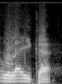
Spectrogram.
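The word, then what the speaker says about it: أولئك: Praktek ulaika, pembacaan lafadz ulaika ini harusnya dibaca lebih dari 2 harokat. Tapi tadi membacanya disamakan dengan yang 2 harokat.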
